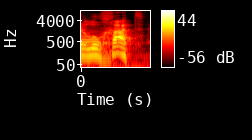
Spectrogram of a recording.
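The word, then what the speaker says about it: לחת: And that's significant because the word luchot without a vav is read luchat, as if it's singular.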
